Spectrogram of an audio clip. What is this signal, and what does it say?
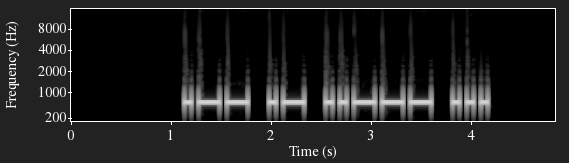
Morse code, heard as a keyed tone, about 17 wpm, 700 Hz. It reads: WA2S
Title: USA Call Signs - 4 Characters - 4x Character Spacing - 17wpm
